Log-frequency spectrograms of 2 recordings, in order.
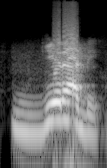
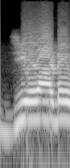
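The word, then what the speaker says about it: gerade: গেরাডি। ঠিক আছে? যেটা জার্মান টার্ম। জার্মান না রাশিয়ানটা ভুলে গেছি গেরাডে ঠিক আছে অনেকে জেরাডে বলে অনেকে গিডে বলে আসল উচ্চারণটা গেরাডে আর উন গেরাডে ঠিক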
